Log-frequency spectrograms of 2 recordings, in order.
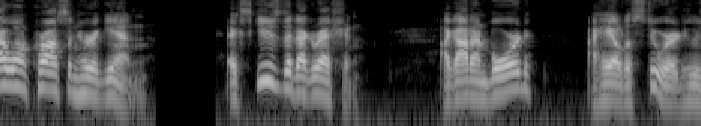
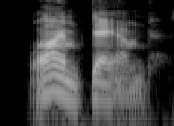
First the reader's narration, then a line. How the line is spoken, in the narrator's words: said he in a low voice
